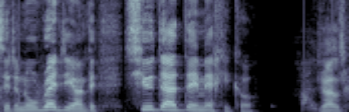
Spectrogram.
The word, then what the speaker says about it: Ciudad de México: uh and then i asked him how to pronounce it and already i think ciudad de mexico just how are you yes i'm foreign i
